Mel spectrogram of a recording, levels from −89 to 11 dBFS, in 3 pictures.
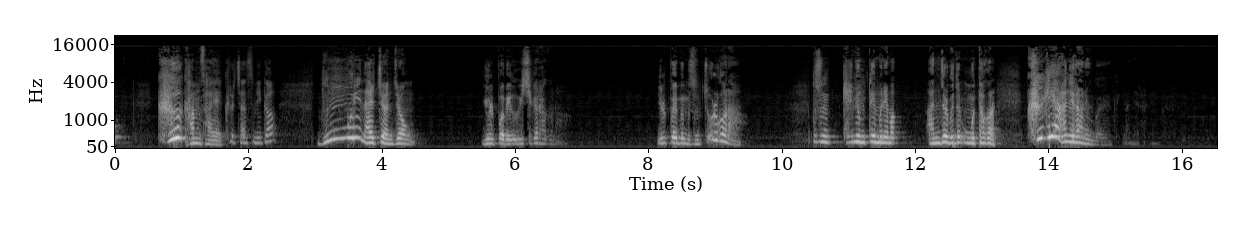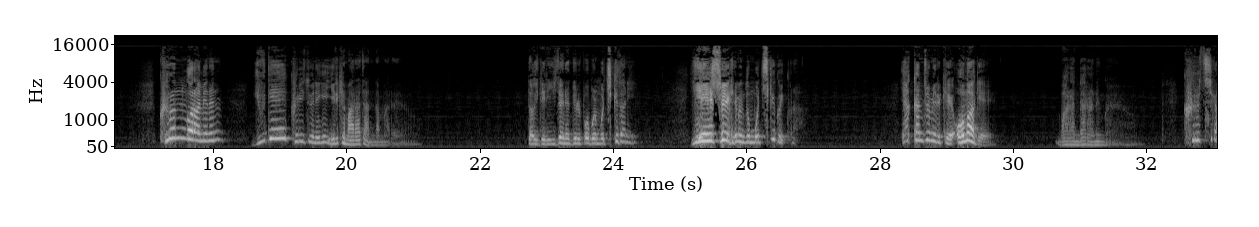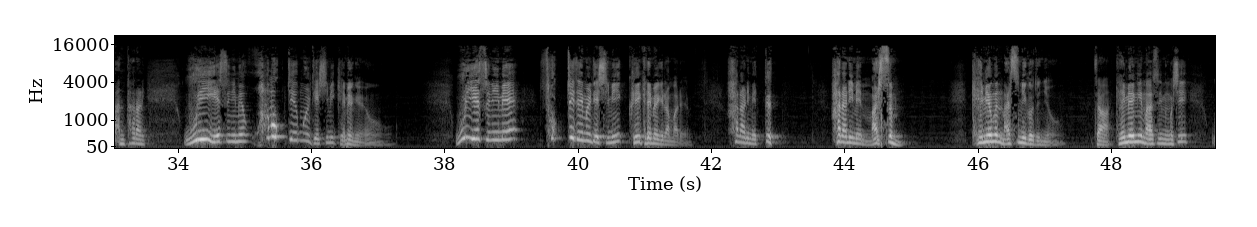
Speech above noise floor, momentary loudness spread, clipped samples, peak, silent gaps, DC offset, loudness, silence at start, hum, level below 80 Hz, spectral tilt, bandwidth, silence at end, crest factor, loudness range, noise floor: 47 dB; 20 LU; under 0.1%; -2 dBFS; none; under 0.1%; -22 LUFS; 0 s; 60 Hz at -55 dBFS; -60 dBFS; -5 dB/octave; 15.5 kHz; 0 s; 22 dB; 11 LU; -69 dBFS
